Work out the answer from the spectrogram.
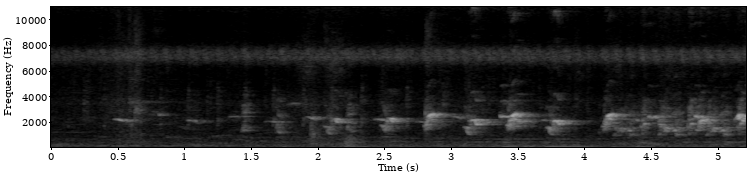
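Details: Yellow-vented bulbul in a terrace training session, its short, bright chirps coming faster and louder, then ending in a busy chattering phrase, with faint low voices behind.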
